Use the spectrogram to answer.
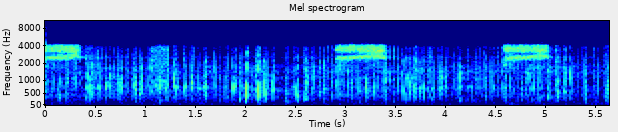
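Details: Owlet and adult owl at the nest on the night of May 24, 2017, during prey delivery. Three breathy, screechy hisses of under half a second are spaced irregularly over scratchy movement noise.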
